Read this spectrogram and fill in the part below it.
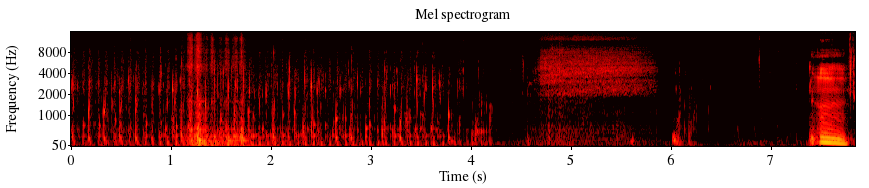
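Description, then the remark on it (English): Someone gulps down a shot of Baileys, with a quick run of wet swallowing sounds, then a breathy exhale and a brief voiced gasp at the end. “That was a lot to fit in the whole gullet, wasn't it?”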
